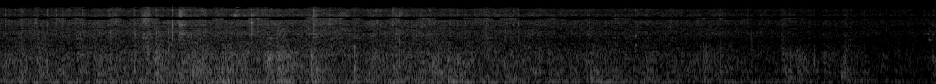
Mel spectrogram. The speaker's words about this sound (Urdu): اولے پڑنے کی آواز سن کر آپ پریشان ہو سکتے ہیں بری خبر ہو سکتی ہے خاص طور پر اگر آپ کی گاڑی سڑک پر یا کھلی جگہ پر پارک ہو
